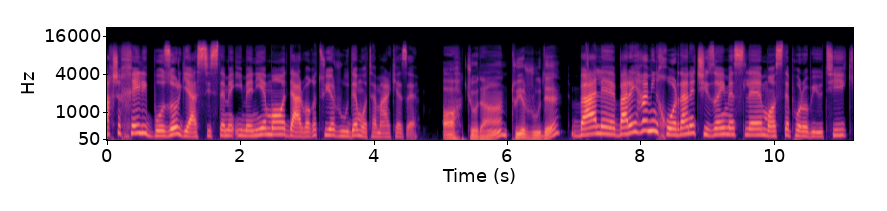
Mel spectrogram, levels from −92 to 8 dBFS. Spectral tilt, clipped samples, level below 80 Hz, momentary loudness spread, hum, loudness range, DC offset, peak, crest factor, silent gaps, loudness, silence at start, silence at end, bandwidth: -4 dB/octave; under 0.1%; -50 dBFS; 10 LU; none; 7 LU; under 0.1%; -2 dBFS; 18 dB; none; -21 LUFS; 0 s; 0 s; 13.5 kHz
